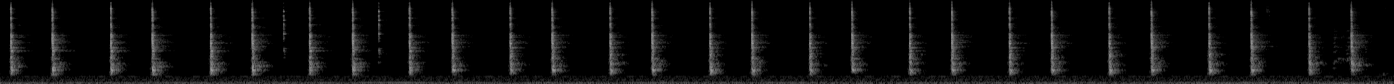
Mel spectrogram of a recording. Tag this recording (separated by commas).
Mechanisms, Clock, Tick-tock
